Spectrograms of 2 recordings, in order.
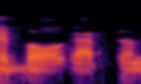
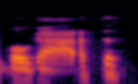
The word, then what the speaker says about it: Bogart: Perché è vero che eh, Humphrey Bogart, e la pronuncia è Bogart, non Bogart, ti prego.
